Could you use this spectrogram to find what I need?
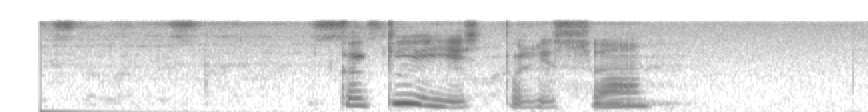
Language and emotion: Russian, sad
